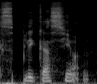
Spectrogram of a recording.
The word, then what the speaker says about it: explicación: easily due to that but just remember their pronunciation la explication like explicacion and this one of course can be plural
